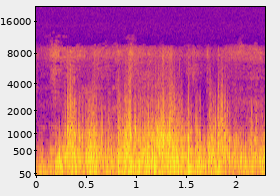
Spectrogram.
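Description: Wind buffeting the microphone, with faint indistinct voices mixed in.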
